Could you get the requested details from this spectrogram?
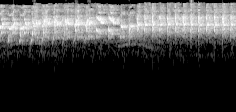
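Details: Short stretch of a lovebird's long ngekek chatter: unbroken, rasping, very high chirps packed closely together.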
